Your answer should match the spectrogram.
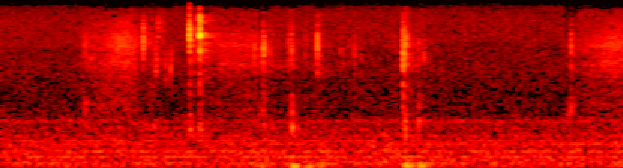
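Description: A few scattered keystrokes on a computer keyboard, isolated clicks about every half second to second, over a faint steady background hiss.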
